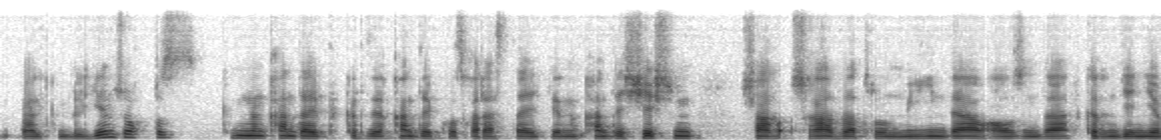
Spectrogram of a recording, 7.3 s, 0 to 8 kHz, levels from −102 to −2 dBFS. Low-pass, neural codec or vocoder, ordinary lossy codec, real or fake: 7.2 kHz; vocoder, 22.05 kHz, 80 mel bands, Vocos; none; fake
